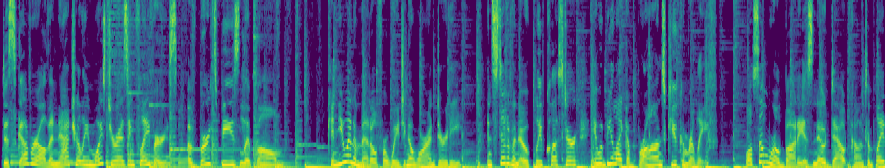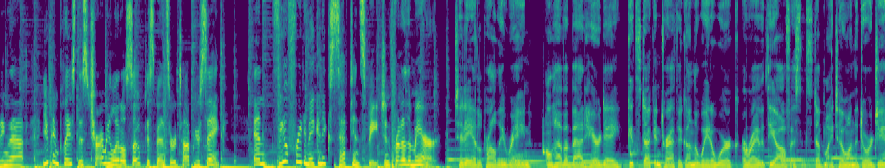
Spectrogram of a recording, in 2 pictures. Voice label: 30s40s Female Commercial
